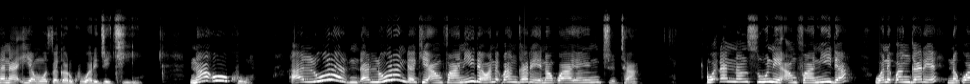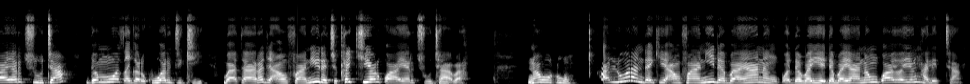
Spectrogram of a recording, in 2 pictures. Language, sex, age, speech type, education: Hausa, female, 46-60, spontaneous, tertiary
